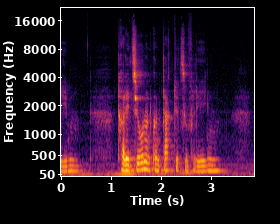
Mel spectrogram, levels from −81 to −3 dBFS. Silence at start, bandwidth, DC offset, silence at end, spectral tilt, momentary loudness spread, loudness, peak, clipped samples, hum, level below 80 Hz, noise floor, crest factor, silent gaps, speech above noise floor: 0 s; 15.5 kHz; under 0.1%; 0 s; -5.5 dB/octave; 25 LU; -20 LUFS; 0 dBFS; under 0.1%; none; -36 dBFS; -43 dBFS; 20 dB; none; 24 dB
